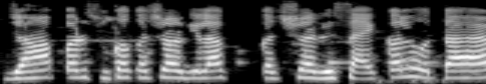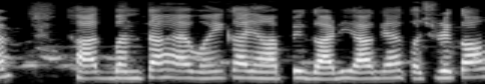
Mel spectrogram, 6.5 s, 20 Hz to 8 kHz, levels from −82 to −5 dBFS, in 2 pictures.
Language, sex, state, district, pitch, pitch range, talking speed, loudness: Hindi, male, Bihar, Saharsa, 245 Hz, 230-260 Hz, 215 wpm, -14 LUFS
